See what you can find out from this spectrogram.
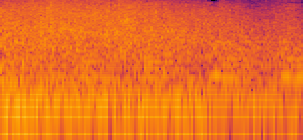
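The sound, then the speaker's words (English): A missile warhead explodes in a brush thicket with a deep, loud, rumbling roar that stays at a steady, heavy level for its whole short length. “The warhead impacted in a thicket, the brush vanishing in a roiling ball of billowing orange-yellow flame.”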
